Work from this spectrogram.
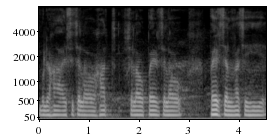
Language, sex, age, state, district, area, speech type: Hindi, male, 45-60, Uttar Pradesh, Prayagraj, urban, spontaneous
